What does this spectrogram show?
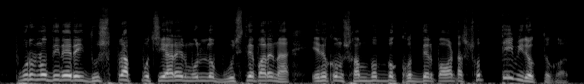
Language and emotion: Bengali, angry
